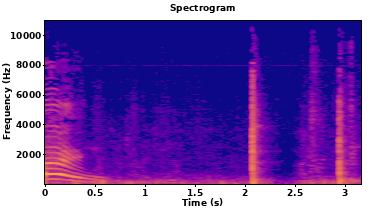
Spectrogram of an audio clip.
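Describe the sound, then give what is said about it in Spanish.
Two sharp wooden knocks from the foreman's hammer knocker on a procession float ring out about a second apart, following a brief shout, with a low crowd murmur underneath. “Suena el martillo.”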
